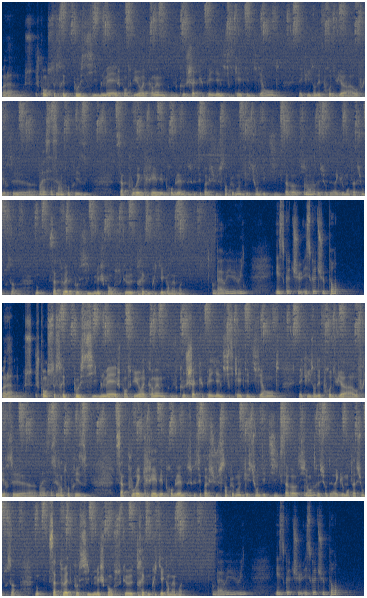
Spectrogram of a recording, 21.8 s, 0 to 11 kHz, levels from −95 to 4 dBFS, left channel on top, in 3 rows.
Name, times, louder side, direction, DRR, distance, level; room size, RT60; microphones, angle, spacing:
voice 1, 0.0-18.1, right 4 dB, 75° right, 0.5 m, -32 dB
sound 1, 1.0-18.8, right 4 dB, 10° right, 0.9 m, -40 dB
voice 2, 8.0-8.6 13.3-13.6 18.7-21.2, left 2 dB, 30° left, 0.4 m, -34 dB
14.0 x 9.9 x 2.7 m
head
